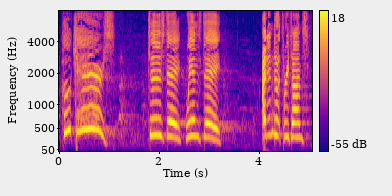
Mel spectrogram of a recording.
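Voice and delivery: loud high exasperation; exasperated. Real, not acted. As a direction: exclaim it in exasperation. Preacher dismisses nitpick.

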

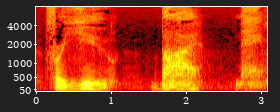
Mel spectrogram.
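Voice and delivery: unvoiced hush on for you by name; whisper. Jesus telling Peter softly, whispered. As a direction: whisper it tenderly.

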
